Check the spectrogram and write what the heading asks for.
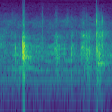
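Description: Handling of a small cardboard accessory box and a charging cable: two sharp knocks, one about half a second in and one near the end, with light tapping and rustling between.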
